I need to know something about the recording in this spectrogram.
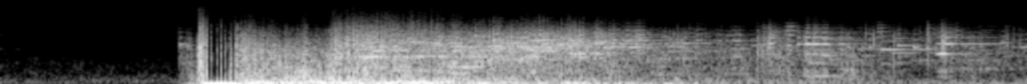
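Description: A rifle shot rings out loudly and echoes away.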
